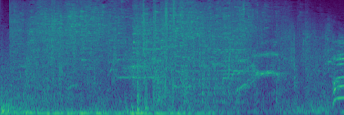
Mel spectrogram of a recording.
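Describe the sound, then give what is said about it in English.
A loud explosion in a movie scene, depicting a real-life blast that killed two people from the Osage community, with a deep rumbling roar, crackling debris and shattering glass spilling through the blast for several seconds; no one speaks. “And in the movie, two people uh, adjacent to that hear the explosion, and here's a little bit of the conversation.”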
